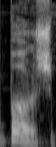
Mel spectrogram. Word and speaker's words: Pausch: Il suo nome è Randy Pausch, ma si scrive P-A-U-S-C-H, cercate l'ultima lezione del professor Porsche.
